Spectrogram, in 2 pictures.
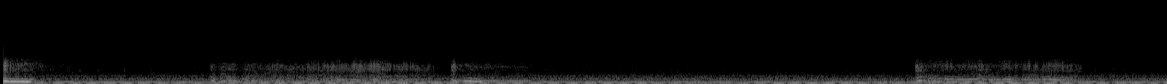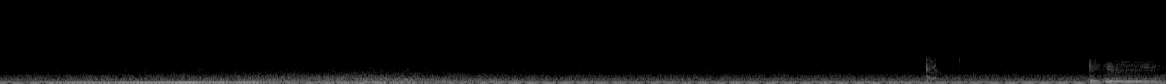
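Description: A Shih Tzu snores loudly, a deep rumbling rasp that rises and falls with each breath.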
